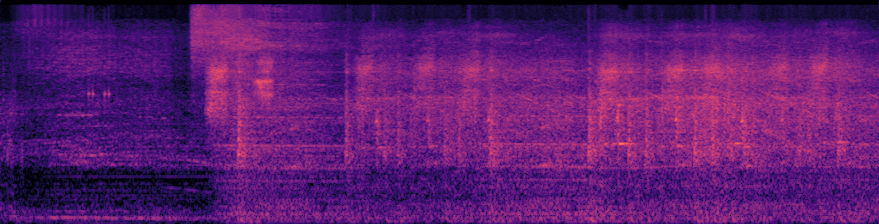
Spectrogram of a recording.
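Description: Trains roll through a Mars colony in the video game Surviving Mars, giving a steady, faint rumbling and clattering that builds slightly and runs continuously with no talking.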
